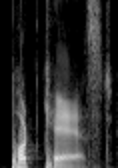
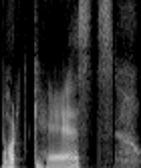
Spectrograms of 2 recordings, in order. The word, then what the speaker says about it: Podcast: Und zwar das Wort Podcast wird von dir immer mit einem Ä ausgesprochen. Also Podcast. Und das klingt doch etwas merkwürdig. Höre seit knapp einem Jahr die verschiedensten Podcasts und du bist der Erste, der das Wort anders ausspricht. Meines Wissens nach ist die korrekte Aussprache in Deutsch einfach nur Podcast.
